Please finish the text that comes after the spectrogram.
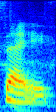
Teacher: this sound is made with the e and the I vowel sounds pushed together. So it's e as in egg and the I as in sheep vowel sounds.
